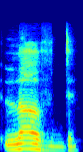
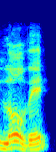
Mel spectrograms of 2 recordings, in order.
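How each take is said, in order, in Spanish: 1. La terminación es un sonido d simple. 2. La terminación se pronuncia como una sílaba extra. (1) "vamos a decir loved" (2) "en vez de decir love it"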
